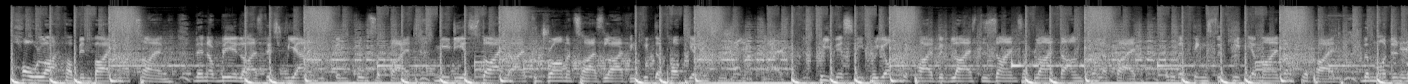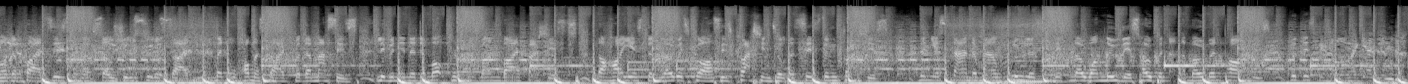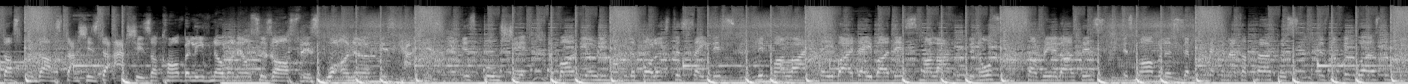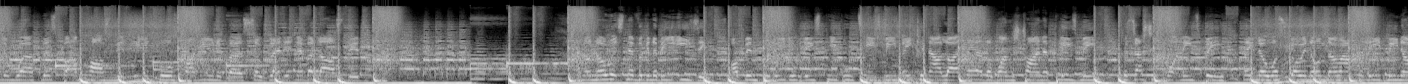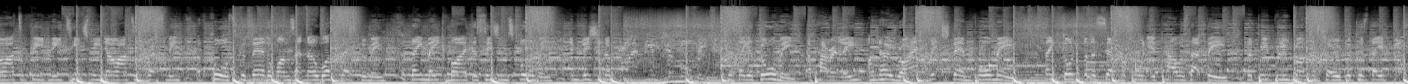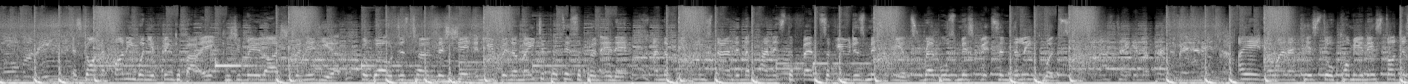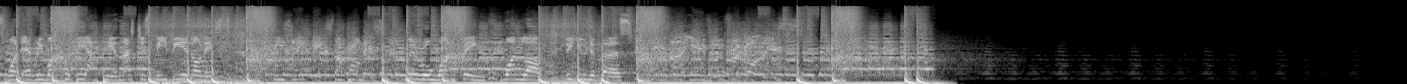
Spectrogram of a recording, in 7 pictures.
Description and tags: Dust to Dust Rap Example
I have all the rights to this track, the vocal is my best bud Treva and he's cool with you doing whatever you like with this clip, i uploaded it purely as an example of arcade rap.
clip, free, rap, hip-hop, hats, urban, download, club, kick, bass, arcade, compression, limiters, ride, perc, vocal, grit, fruity-loops, massive, drums, synth, snare, 2013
